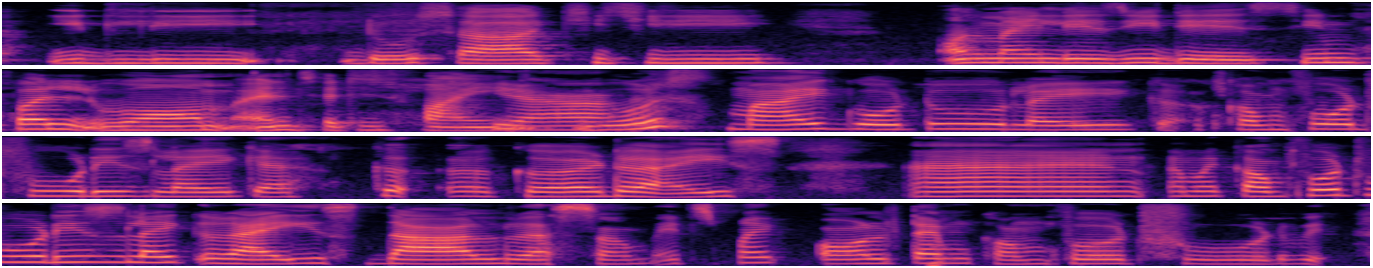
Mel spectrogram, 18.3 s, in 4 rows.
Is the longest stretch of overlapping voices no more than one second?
Yes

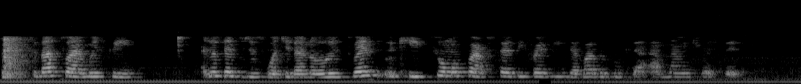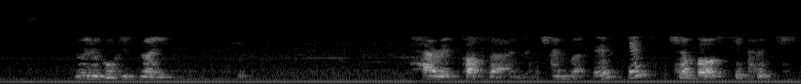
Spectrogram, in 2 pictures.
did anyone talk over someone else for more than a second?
No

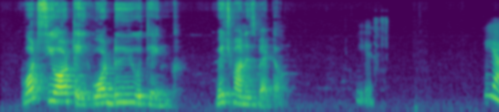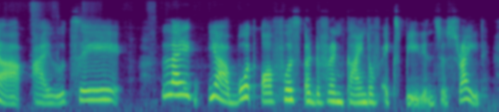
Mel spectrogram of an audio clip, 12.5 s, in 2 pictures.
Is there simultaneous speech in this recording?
No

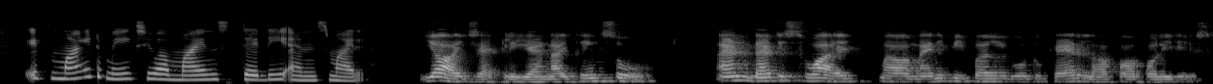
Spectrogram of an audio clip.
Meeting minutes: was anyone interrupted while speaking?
No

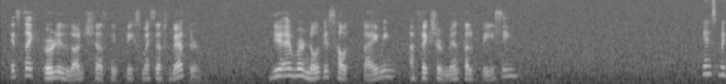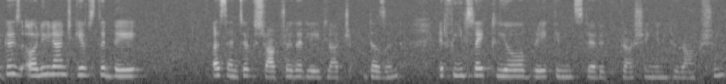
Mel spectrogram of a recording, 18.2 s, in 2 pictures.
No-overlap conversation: Yes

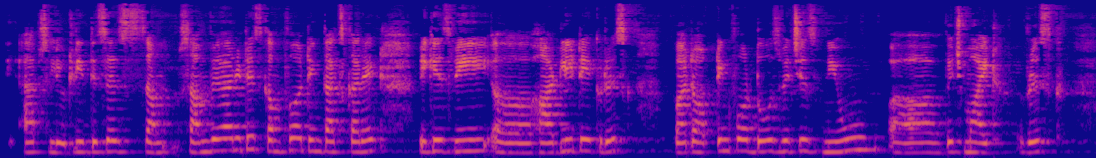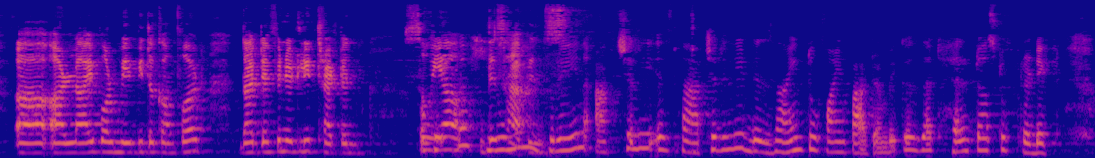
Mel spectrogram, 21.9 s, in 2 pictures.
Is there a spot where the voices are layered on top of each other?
Yes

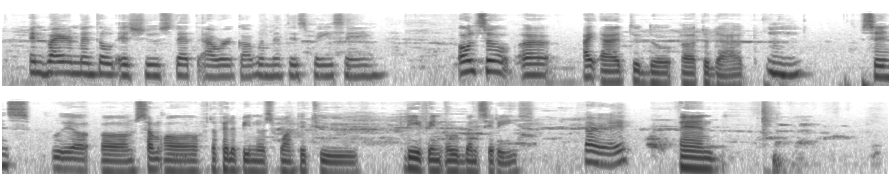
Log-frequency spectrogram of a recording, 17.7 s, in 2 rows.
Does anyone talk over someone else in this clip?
No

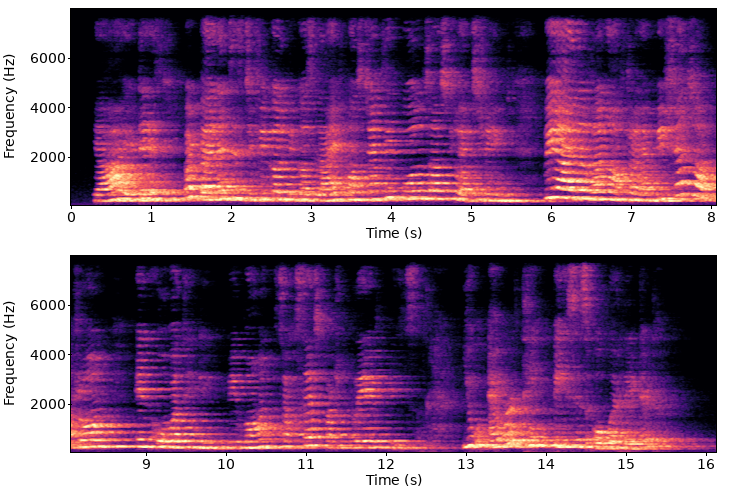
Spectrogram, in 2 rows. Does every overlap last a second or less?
Yes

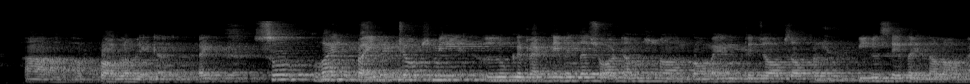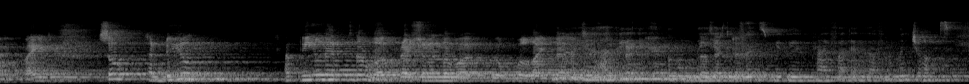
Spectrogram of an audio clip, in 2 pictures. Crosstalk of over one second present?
Yes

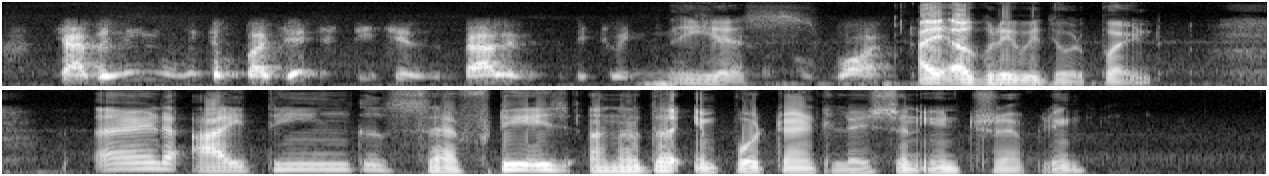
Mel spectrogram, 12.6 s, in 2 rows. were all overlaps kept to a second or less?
Yes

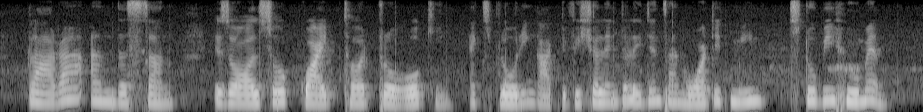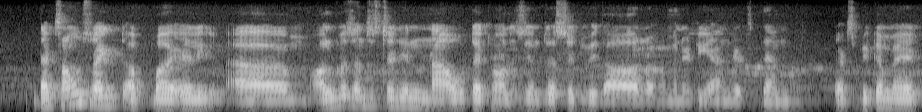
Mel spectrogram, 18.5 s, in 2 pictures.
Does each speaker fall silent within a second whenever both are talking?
Yes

